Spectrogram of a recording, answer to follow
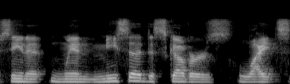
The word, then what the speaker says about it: Light: she first sees him, she says his name's because his first name is using the character for and but he pronounces it light.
